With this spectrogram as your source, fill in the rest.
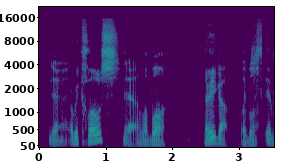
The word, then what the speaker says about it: LeBlanc: Baldridge and LeBlanc, which, by the way, is the French Cajun pronunciations. It's taken a while for folks to catch on to that because it looks like LeBlanc. But are we finally getting around to saying it right?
